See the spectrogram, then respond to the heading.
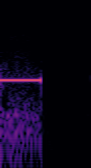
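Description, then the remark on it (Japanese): A single steady high-pitched censor bleep sound effect, played from a smartphone app, lasts under half a second, loud and clean with a faint low hum beneath it, then cuts abruptly to silence. “で、自主規制、ピー音。”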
